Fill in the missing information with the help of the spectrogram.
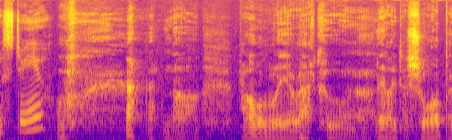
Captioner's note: laughs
